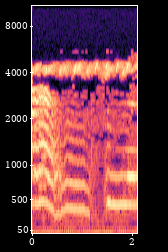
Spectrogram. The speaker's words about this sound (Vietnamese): Hai bên tai hai người bỗng vang lên tiếng khóc thảm thiết của một đứa trẻ cùng tiếng đập vào cửa.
